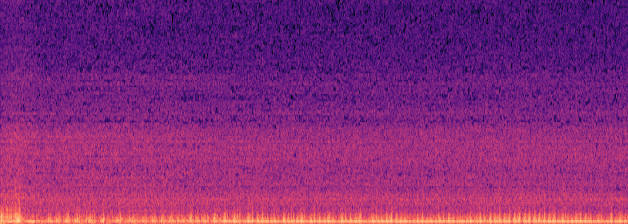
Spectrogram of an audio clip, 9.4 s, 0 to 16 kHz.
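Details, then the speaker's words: Toyota 2E fitted with a 272-duration TRD-spec performance camshaft, first startup after install: engine won't settle, throttle held just off idle over a choppy, aggressive lope, trying to shoot flames at idle; lumpy cam idle. "she doesn't want to stay down she's she's definitely i can feel her man she's a um pretty uh lumpy cam for sure i have to keep my foot on that just to keep that idling"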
